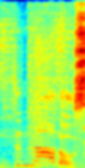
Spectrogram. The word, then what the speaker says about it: Dinotto: No matter how you say it, there's no mistaking, Dinotto's has some of the best Italian food in Chicago. The food's amazing. It's Dinotto without the Chicago S.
